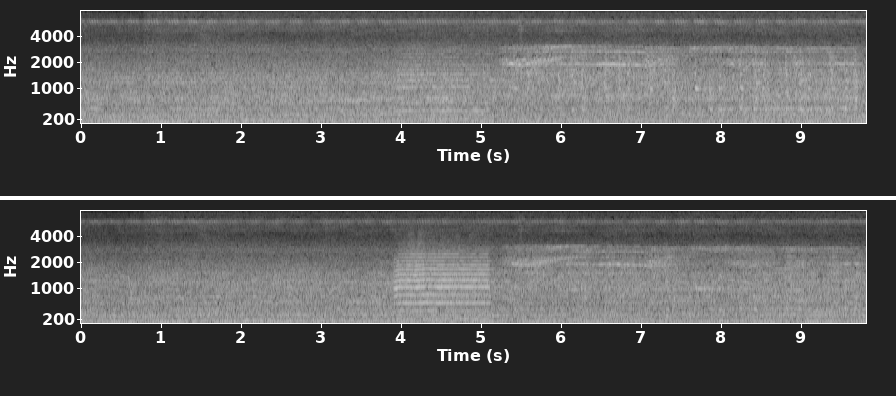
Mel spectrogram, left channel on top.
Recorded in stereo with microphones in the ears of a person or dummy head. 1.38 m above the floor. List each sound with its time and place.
0.0 s an insect: 20° left (ahead or behind), 1.0 m
3.9 s a trumpet: 60° right (ahead or behind), 0.5 m
5.2 s singing: 70° left (ahead or behind), 1.4 m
